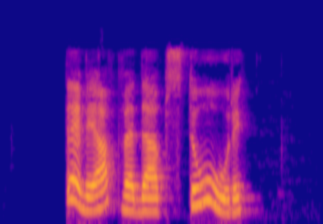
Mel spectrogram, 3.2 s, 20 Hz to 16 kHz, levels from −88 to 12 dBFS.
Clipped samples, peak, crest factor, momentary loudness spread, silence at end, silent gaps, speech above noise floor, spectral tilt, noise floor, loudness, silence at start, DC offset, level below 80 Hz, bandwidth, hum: under 0.1%; 0 dBFS; 16 dB; 7 LU; 0.8 s; none; 53 dB; -5 dB/octave; -68 dBFS; -15 LUFS; 0.7 s; under 0.1%; -64 dBFS; 8 kHz; none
